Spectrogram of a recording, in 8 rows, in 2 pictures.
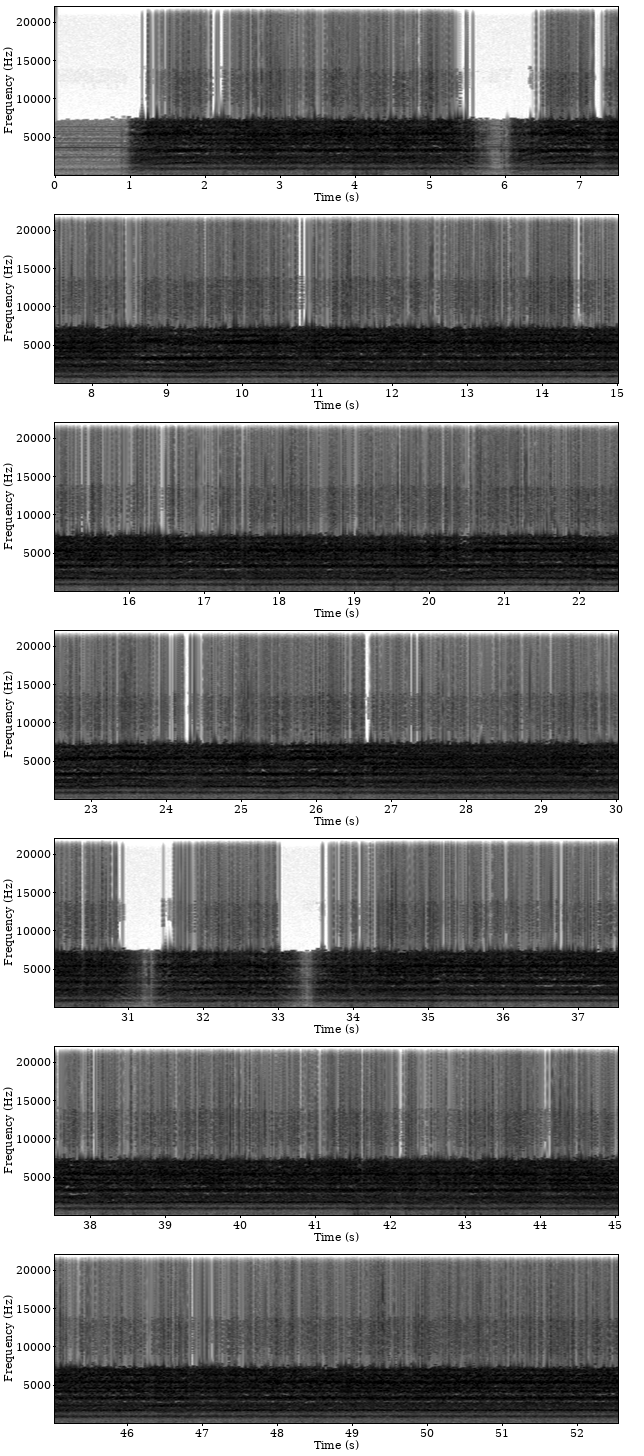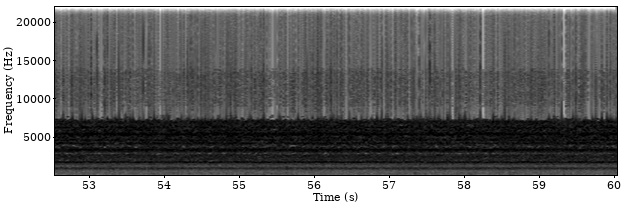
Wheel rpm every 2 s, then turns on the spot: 80, 220, 190, 170, 220, 230, 230, 230, 230, 230, 220, 220, 220, 220, 210, 150, 150, 210, 230, 230, 230, 220, 220, 230, 230, 230, 230, 230, 230, 230.
30-32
